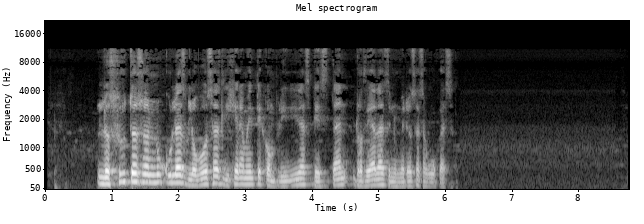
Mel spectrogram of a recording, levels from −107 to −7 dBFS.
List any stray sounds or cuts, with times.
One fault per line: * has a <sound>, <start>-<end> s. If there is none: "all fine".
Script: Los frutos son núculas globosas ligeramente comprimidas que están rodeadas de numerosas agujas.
all fine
